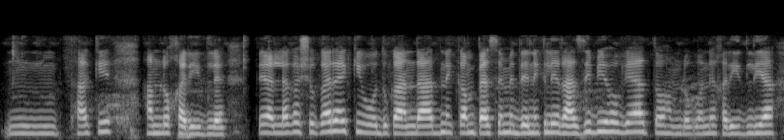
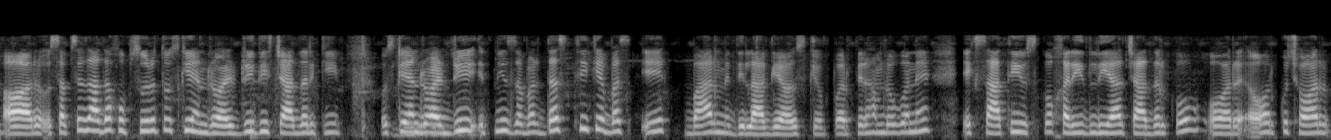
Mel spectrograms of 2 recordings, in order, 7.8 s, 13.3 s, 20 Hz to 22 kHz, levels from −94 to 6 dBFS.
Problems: background sounds at intervals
